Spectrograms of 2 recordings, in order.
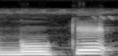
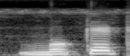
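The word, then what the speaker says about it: bouquet: आगे देखिए, ये जो बुके ऑफ फ्लावर्स, यहाँ पर ख्याल करिए बुकेट या बकेट नहीं होता है, ये सिर्फ बुके, टी साइलेंट होता है यहाँ पर ना, इसको बुके बोला जाता है, बुके ऑफ फ्लावर्स।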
